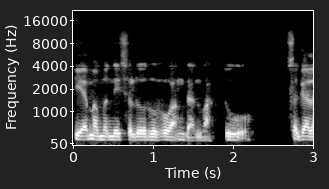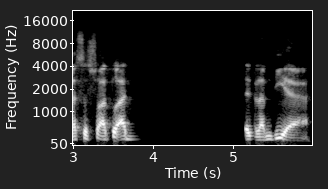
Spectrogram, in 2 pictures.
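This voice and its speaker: Low-voiced insistent debater. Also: male voice, steady tone, unhurried, gravelly, darkish tone, dry recording. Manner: insistent, interrupting, repeats points. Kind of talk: heated debate.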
